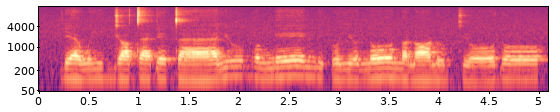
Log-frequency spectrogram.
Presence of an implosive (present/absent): present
